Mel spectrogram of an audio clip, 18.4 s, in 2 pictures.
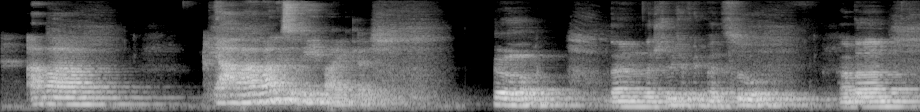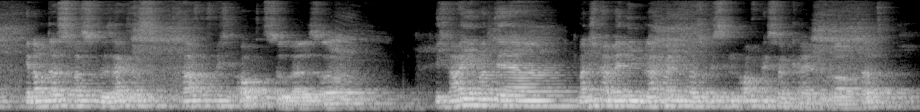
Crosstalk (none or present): none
